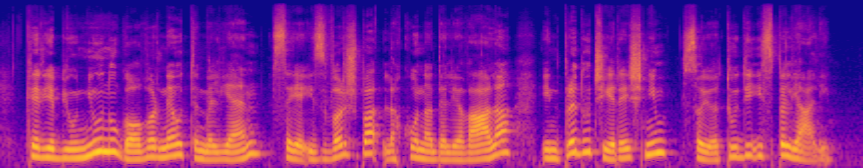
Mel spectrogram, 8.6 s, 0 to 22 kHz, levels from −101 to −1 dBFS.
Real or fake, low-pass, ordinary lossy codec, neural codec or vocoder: fake; 19.8 kHz; none; vocoder, 44.1 kHz, 128 mel bands, Pupu-Vocoder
